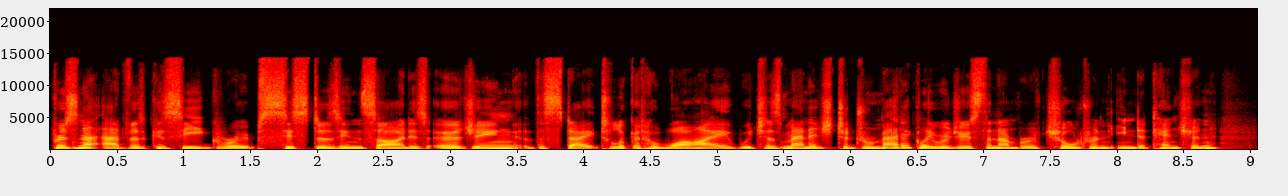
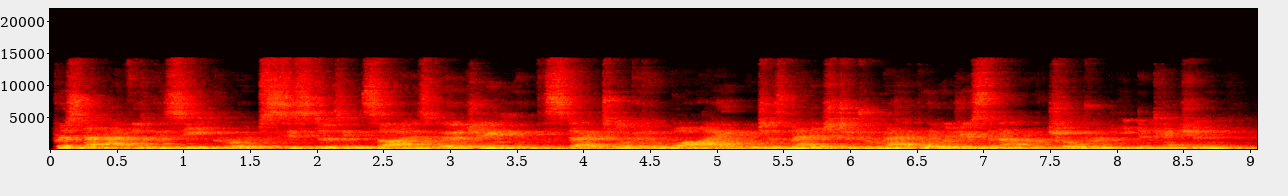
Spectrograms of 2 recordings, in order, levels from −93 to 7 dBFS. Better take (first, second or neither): first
